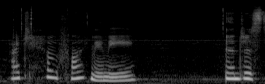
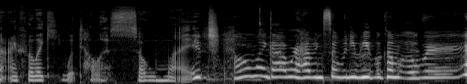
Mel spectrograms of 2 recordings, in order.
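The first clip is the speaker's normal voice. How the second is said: ordinary delivery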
